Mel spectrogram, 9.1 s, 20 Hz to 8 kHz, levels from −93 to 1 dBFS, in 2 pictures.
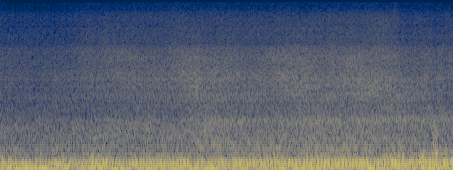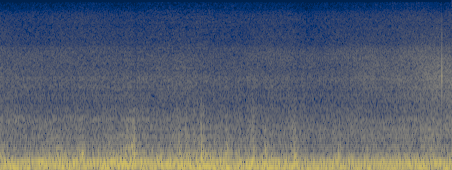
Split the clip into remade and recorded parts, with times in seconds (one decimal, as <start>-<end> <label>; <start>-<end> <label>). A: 0.0-6.0 remade; 6.0-6.7 recorded; 6.7-9.1 remade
